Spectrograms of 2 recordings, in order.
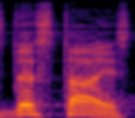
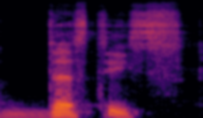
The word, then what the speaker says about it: Dustice: So it's Dustice, not Dusties. I wanted you know Justice, I don't know, but anyway, it could be Justice. Yeah. Like Justice, just with the D.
